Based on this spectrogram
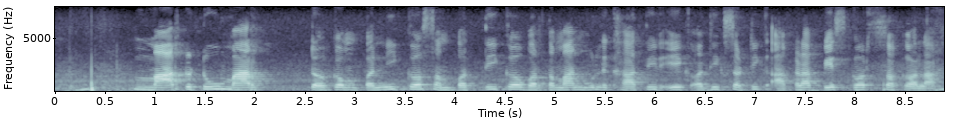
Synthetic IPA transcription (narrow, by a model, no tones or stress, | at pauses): markʈumark | ʈkʌmpənikʌsʌmpʌt̪ːikʌbʌɾt̪ʌmanmuljʌkʰat̪iɾekʌd̪ʱiksʌʈika̰kɽapesɡʌɾsʌkʌla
